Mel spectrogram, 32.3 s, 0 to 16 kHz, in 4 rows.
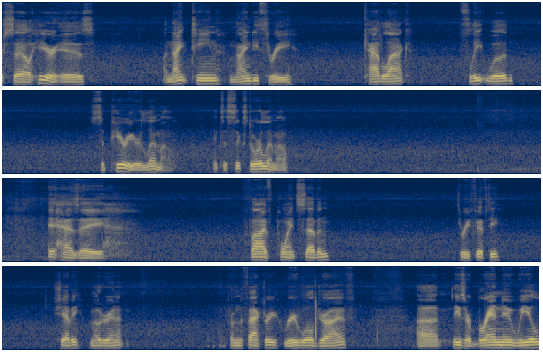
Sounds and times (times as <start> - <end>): Speech: 0.0 - 1.4, 2.4 - 4.4, 5.4 - 6.2, 6.9 - 7.7, 9.4 - 10.7, 11.3 - 12.4, 16.8 - 18.0, 19.8 - 21.1, 23.0 - 23.7, 25.0 - 26.1, 27.6 - 29.6, 30.5 - 32.3.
